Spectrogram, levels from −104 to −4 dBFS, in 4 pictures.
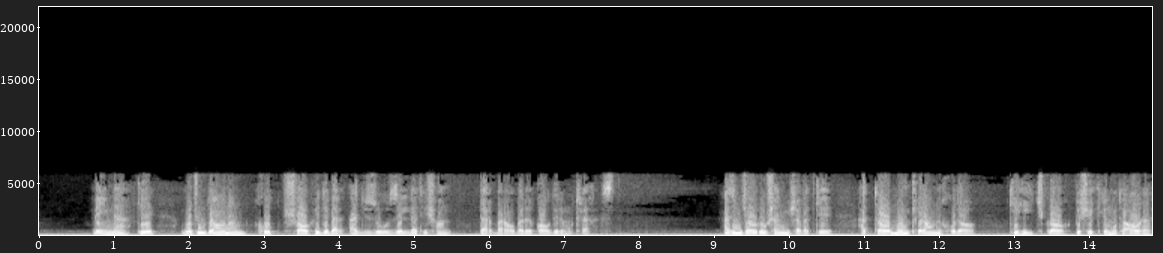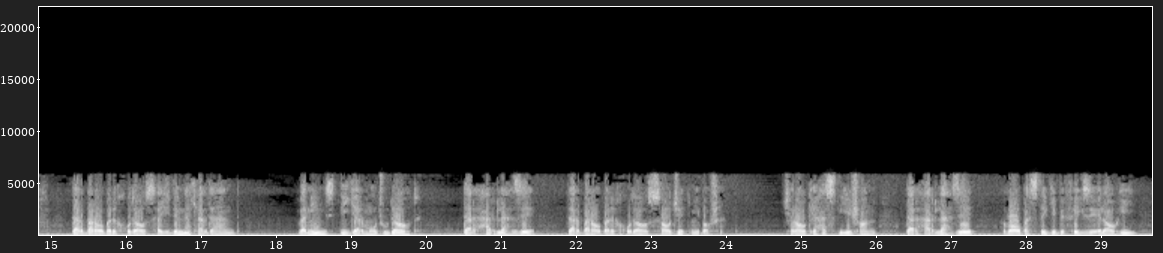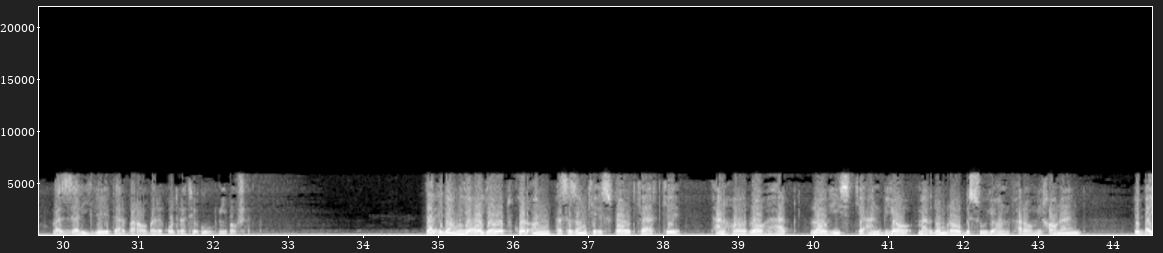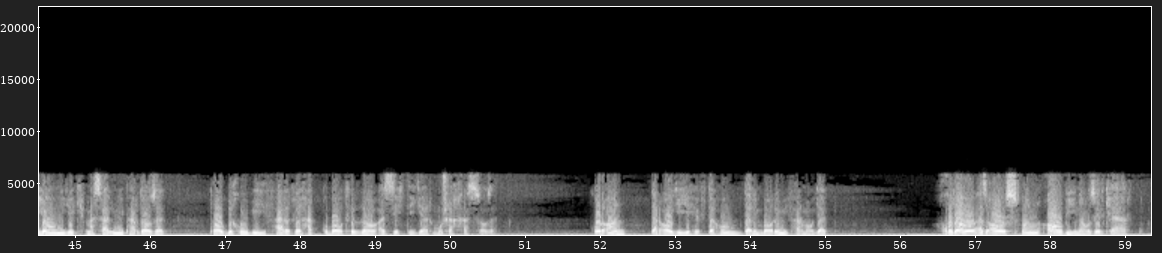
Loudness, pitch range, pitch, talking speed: -13 LUFS, 85-120 Hz, 95 Hz, 125 wpm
